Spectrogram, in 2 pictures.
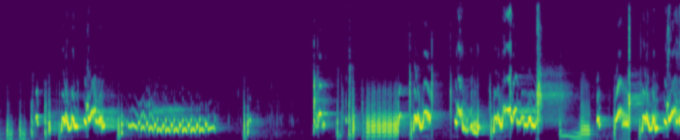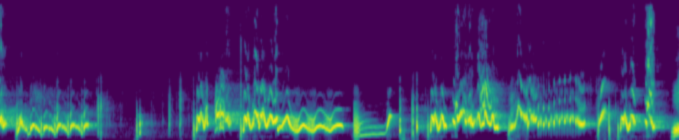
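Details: Male pet budgerigar that loves mirrors, singing to a reflective plaque indoors: long bouts of fast chattering warble with wavering whistles and harsh buzzes, broken by brief pauses.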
